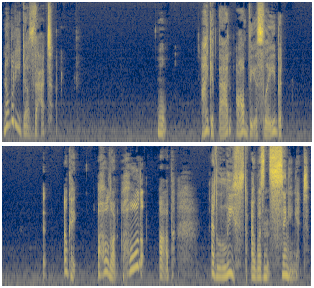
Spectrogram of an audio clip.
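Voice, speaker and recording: A woman's voice: medium pitch, sing-song, slightly rough, full character voice. A woman playing a blunt, confident female office boss who talks frankly and wryly in an intimate ASMR roleplay. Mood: teasing, wry. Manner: frank, profane, wry, musing with hesitant pauses. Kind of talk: intimate ASMR roleplay, conversational monologue to listener.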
